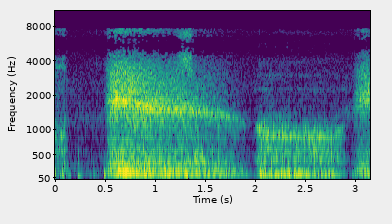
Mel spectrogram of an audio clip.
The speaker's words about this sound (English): you're breathing in a mic like that.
